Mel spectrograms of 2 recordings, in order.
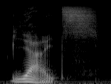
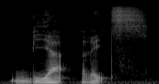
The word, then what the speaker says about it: Biarritz: Ah, so how do you pronounce it correctly in French? You will say Biarritz. Biarritz. Biarritz.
